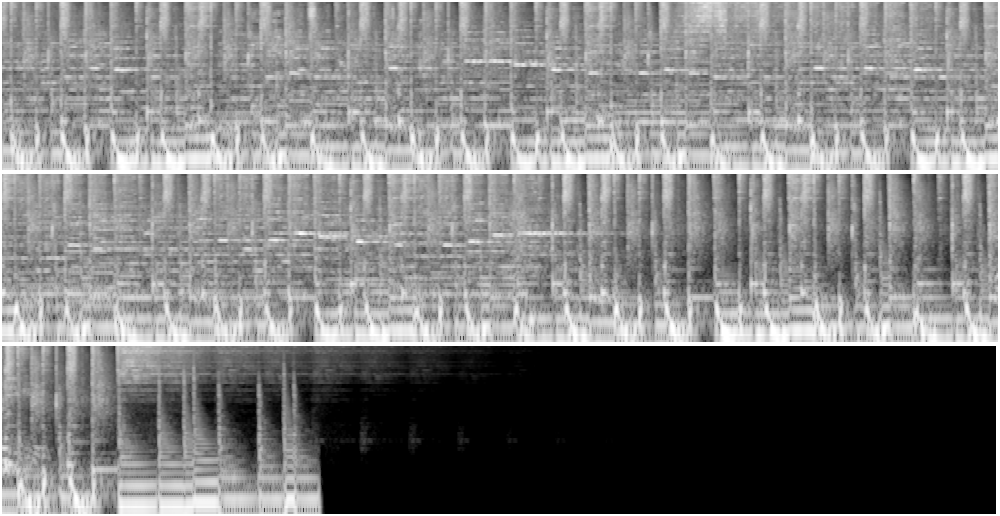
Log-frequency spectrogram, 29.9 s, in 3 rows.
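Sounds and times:
latin groove music: 0:00.0 - 0:23.7.

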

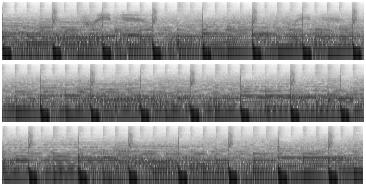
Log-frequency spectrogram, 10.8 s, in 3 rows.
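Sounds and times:
pitched loop: 0:00.0 - 0:10.7.

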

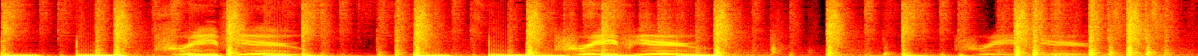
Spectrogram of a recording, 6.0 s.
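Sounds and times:
town beat loop: 0:00.0 - 0:03.7, 0:04.8 - 0:05.8.

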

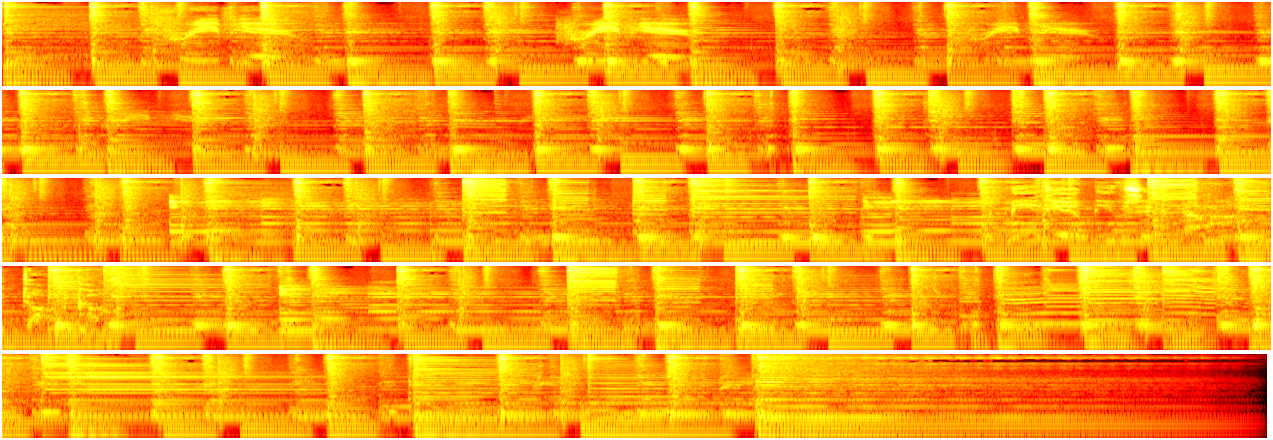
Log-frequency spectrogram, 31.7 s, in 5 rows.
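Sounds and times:
joyful ukulele: 0:00.0 - 0:31.4.

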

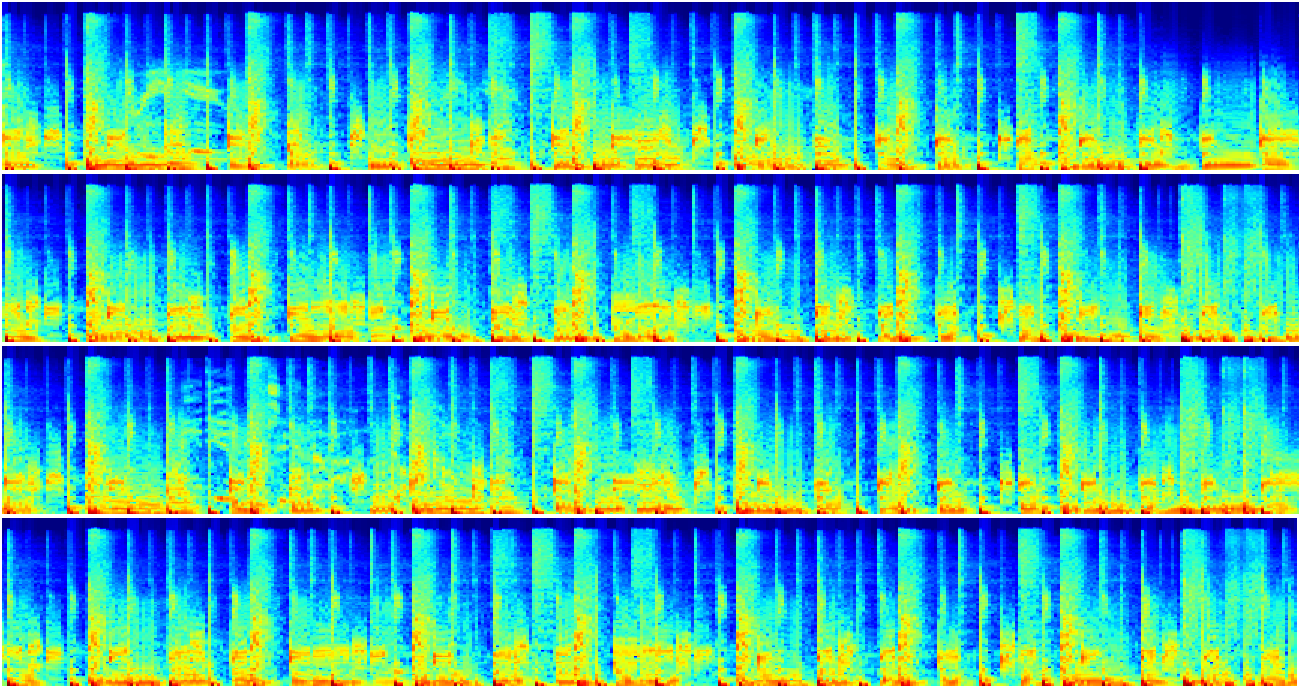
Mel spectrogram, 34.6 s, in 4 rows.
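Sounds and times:
cute fun music loop: 0:00.0 - 0:34.5.

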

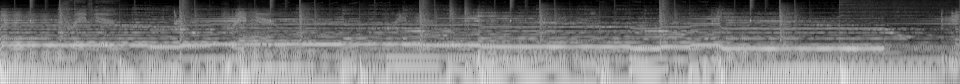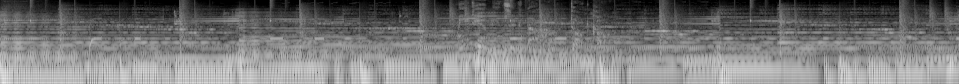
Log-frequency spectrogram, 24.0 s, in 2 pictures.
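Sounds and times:
ambient dream loop: 0:00.0 - 0:23.0.

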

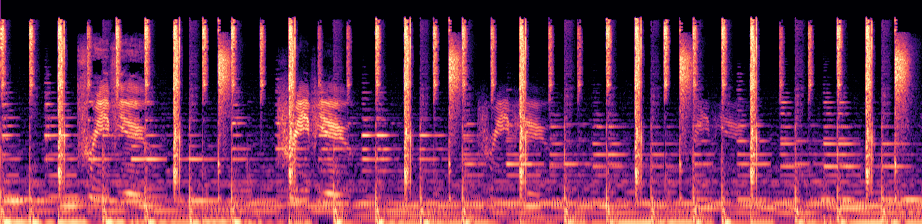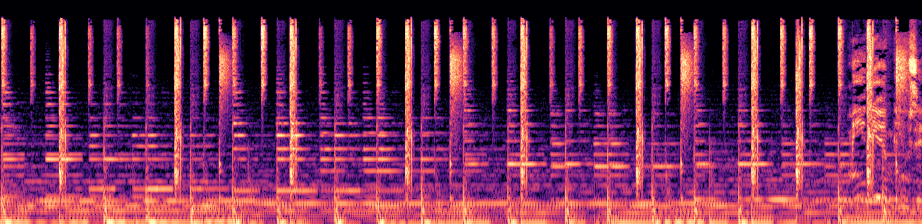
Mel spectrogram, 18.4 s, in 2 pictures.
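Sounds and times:
downtown groove music loop: 0:00.0 - 0:18.4.

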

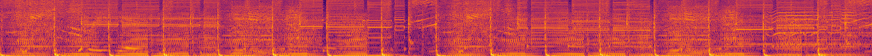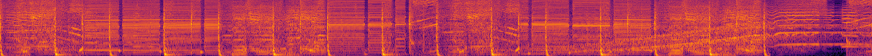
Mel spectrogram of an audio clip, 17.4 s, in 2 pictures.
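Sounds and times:
French punk loop: 0:00.0 - 0:16.5.

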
